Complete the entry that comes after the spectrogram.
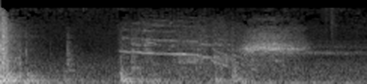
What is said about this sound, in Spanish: La puerta principal del albergue se abre.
